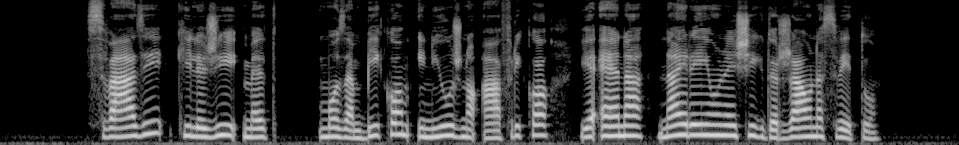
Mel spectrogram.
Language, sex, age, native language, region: Slovenian, female, 50-59, Slovenian, Central Slovenia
